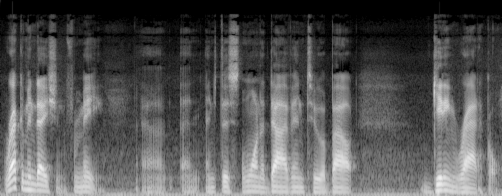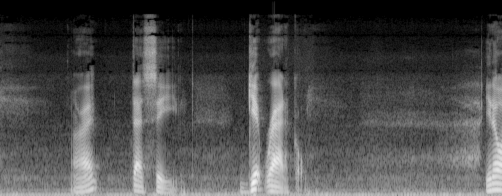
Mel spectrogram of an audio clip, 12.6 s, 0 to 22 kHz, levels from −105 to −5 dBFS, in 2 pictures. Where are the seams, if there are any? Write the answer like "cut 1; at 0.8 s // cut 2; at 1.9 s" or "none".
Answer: cut 1; at 2.7 s // cut 2; at 3.0 s // cut 3; at 7.9 s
